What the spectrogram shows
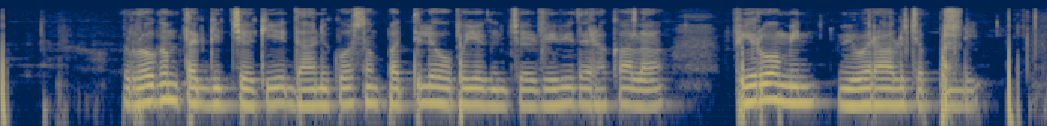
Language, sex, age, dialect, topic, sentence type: Telugu, male, 18-24, Southern, agriculture, question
